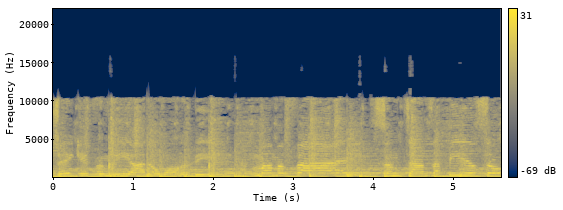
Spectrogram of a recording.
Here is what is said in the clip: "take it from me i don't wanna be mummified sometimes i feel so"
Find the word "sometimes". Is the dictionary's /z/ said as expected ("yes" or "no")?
yes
